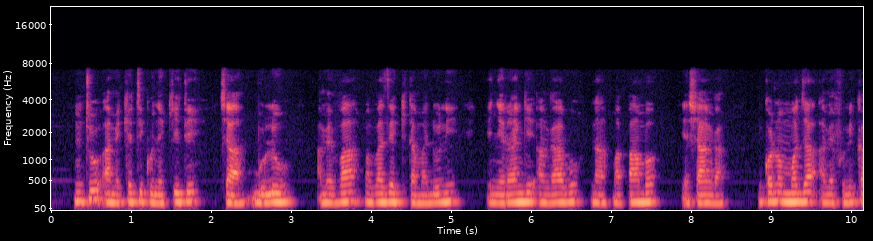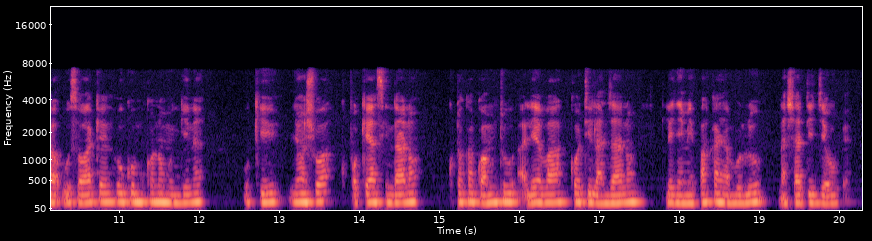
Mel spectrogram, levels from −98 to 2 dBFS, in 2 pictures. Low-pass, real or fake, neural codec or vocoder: 7.2 kHz; real; none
